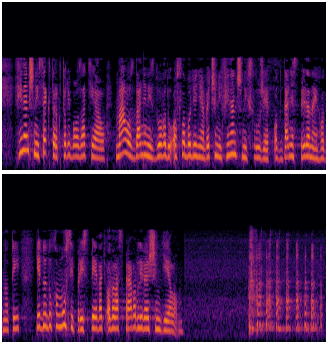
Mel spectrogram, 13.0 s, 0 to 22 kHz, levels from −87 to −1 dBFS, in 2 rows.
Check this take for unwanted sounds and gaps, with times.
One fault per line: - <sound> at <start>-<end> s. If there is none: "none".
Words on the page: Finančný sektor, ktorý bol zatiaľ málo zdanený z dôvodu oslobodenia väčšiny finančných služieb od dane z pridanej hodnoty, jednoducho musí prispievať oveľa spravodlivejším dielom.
- laugh at 11.4-12.9 s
